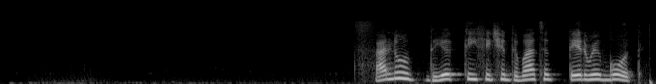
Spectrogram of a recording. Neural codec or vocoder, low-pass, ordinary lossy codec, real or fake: codec, 16 kHz, 0.5 kbps, X-Codec, HuBERT features, trained on balanced general audio; none; none; fake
